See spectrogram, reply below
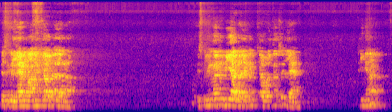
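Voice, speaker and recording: A man's voice: fairly high pitch, steady tone, normal speed, long pauses, a bit bright, slight background noise. A male teacher giving a classroom lesson who keeps asking and answering his own questions. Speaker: English teacher. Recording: echoey room, mic far off.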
